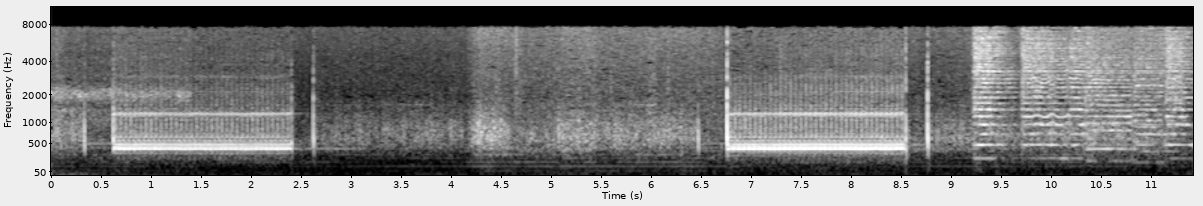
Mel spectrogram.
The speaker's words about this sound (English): Now, I think that what happened was your daughter called, or you butt-dialed your daughter. Is that it? I butt-dialed my daughter, yeah. Okay. We're going to hear the phone pick up, I guess, on her end or something like that.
